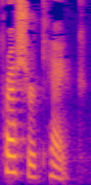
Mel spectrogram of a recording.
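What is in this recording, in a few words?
"pressure tank", English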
